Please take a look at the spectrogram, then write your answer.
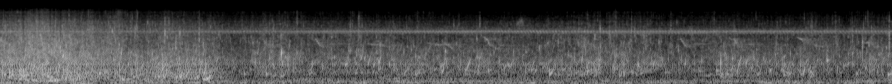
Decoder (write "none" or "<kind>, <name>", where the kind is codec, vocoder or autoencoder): vocoder, Vocos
